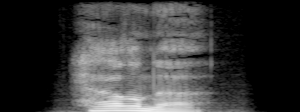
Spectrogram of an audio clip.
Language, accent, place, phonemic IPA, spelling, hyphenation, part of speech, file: German, Germany, Berlin, /ˈhɛʁnə/, Herne, Her‧ne, proper noun, De-Herne.ogg
- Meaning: 1. Herne (an independent city in Ruhr Area, North Rhine-Westphalia, Germany) 2. a municipality of Flemish Brabant, Belgium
